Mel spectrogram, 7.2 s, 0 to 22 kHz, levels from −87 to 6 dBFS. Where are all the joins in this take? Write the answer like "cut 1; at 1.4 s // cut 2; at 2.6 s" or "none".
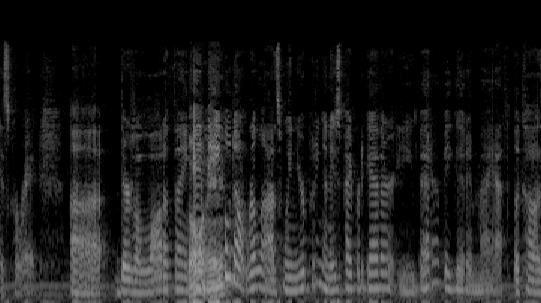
cut 1; at 2.5 s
